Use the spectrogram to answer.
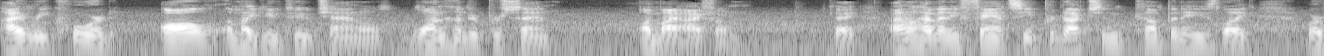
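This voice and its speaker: A man talks at a moderate pace, and audible room echo lingers on his words. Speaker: cruise vlogger. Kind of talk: casual vlog monologue. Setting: at a cruise port. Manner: stutters and stammers at times; long-winded, unscripted.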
